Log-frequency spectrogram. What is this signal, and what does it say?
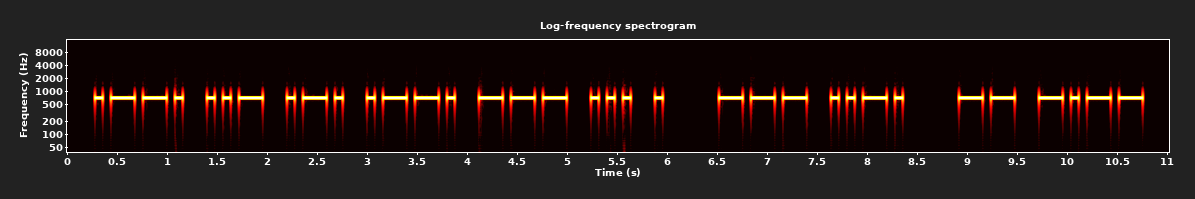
Morse code, heard as a keyed tone, about 15 wpm, 700 Hz. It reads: PURPOSE OF MY
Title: Sentences from Top 1000 Words - Review Part 6 - 15wpm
